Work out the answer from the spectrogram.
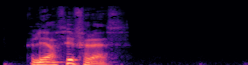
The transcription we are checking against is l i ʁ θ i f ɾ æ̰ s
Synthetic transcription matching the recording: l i ʁ θ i f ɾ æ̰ θ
